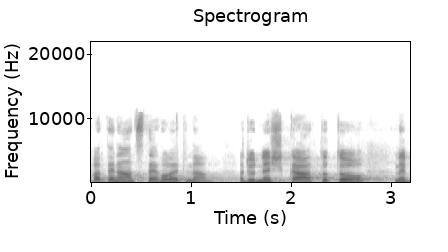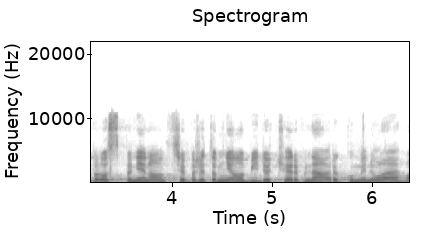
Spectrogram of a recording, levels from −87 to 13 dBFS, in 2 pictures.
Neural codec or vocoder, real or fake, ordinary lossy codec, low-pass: none; real; Opus, 24 kbps; 10.8 kHz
